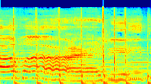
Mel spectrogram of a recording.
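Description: Carnatic vocal singing with sliding, ornamented pitch over a quick run of mridangam strokes, whose deep strokes drop in pitch, and a steady drone underneath.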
